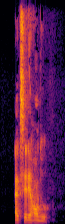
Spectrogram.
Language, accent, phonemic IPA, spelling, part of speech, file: French, France, /ak.se.le.ʁɑ̃.do/, accelerando, adverb, LL-Q150 (fra)-accelerando.wav
- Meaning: accelerando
